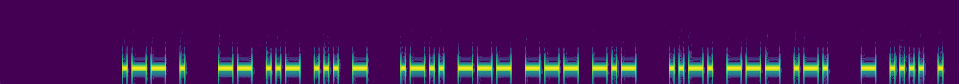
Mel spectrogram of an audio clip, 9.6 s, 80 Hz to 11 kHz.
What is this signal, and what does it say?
Morse code, heard as a keyed tone, about 25 wpm, 700 Hz. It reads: WE MUST LOOK FOR THE
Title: Sentences from Top 1000 Words - Review Part 2 - 25wpm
